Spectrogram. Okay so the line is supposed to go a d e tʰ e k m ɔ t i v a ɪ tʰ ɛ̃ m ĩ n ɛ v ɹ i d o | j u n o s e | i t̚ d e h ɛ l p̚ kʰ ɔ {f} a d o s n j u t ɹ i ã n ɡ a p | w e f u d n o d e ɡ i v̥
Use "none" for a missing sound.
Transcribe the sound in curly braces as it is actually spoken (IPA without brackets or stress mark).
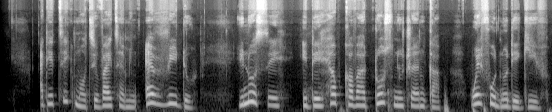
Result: v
